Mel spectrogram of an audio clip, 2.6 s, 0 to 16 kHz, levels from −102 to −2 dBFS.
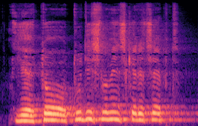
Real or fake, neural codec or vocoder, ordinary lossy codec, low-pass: real; none; AAC, 48 kbps; 14.4 kHz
